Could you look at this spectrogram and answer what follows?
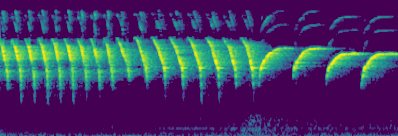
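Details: Canary song for stimulating slow singers: a loud rapid trill of downward-slurred notes, then spaced upswept chirps, about two per second.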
